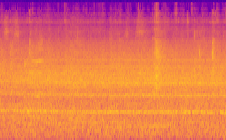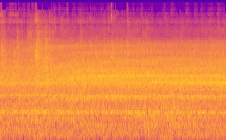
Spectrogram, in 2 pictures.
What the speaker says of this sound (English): Here's the long distance train station.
